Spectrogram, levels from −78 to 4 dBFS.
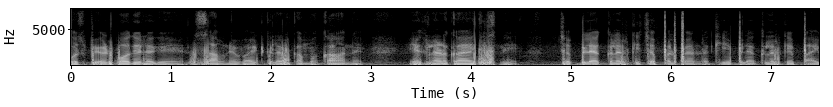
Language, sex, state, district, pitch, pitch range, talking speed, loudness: Hindi, male, Chandigarh, Chandigarh, 105 Hz, 100-110 Hz, 215 wpm, -18 LUFS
